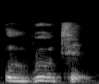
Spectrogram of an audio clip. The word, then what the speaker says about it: Ubuntu: The word is Ubuntu. Ubuntu. Ubuntu. It's spelled with a U, but it's pronounced U.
